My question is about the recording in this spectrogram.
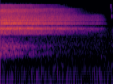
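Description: A woman's long, slow exhale out through the mouth, a steady breathy hiss that fades away over about two seconds.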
